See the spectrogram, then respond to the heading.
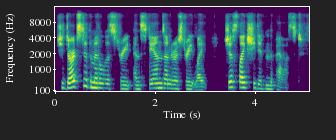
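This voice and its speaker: A woman's voice: fairly low pitch, lively intonation, moderate pace, darkish tone. A woman reading scripted stage directions as narrator at a screenplay table read.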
